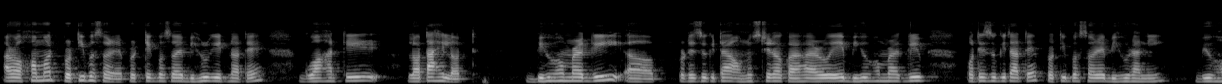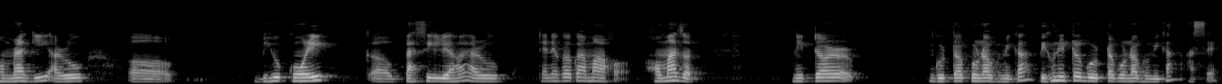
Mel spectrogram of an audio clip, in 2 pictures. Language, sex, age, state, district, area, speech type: Assamese, male, 18-30, Assam, Charaideo, urban, spontaneous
